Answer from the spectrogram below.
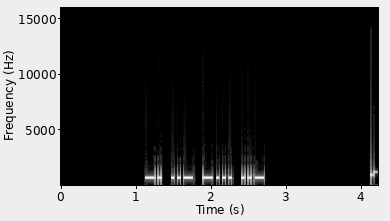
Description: Morse code, heard as a keyed tone, about 28 wpm, 700 Hz. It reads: NUBU
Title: All Cut Numbers - 4-Digit 28wpm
